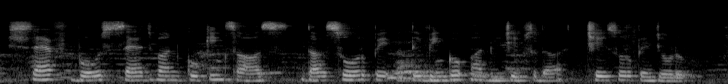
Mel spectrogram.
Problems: constant background noise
